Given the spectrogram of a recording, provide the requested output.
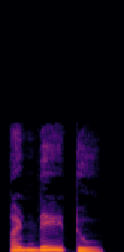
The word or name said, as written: ಅಡ್ಡಡಿ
